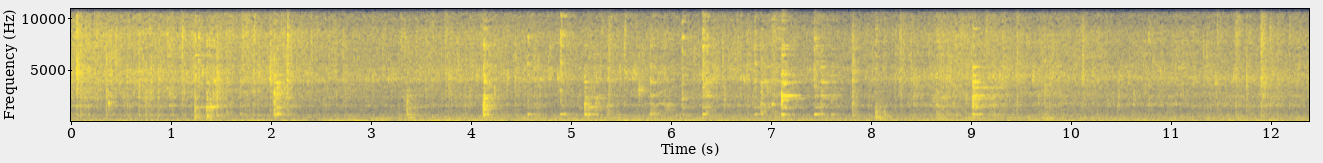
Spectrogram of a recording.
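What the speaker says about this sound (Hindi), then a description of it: "कड़ी पत्ते डालने के बाद ये मैं इसमें प्याज डाल रही हूँ।" Onion and curry leaves frying in a pan after cumin, with a soft continuous sizzle under repeated scraping stirs and light clinks of a spoon, close and moderately quiet.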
